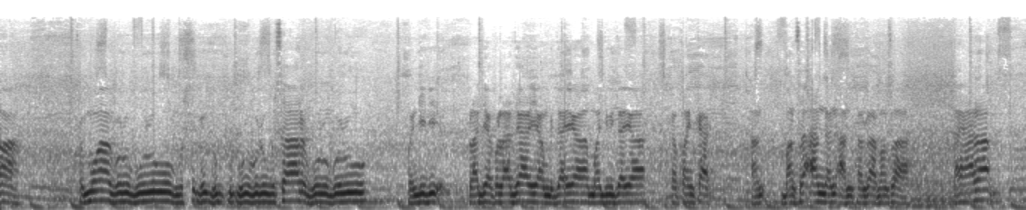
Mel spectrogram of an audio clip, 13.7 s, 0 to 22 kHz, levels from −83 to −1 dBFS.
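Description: From 0.93 to 13.01 s, regular clicks recur every 1.1 s, likely clock drift buffer slips: unsynchronised clocks several hundred ppm apart force periodic drops or repeats of a few dozen samples.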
